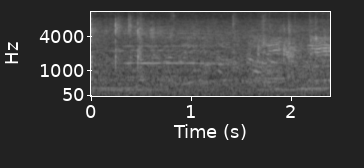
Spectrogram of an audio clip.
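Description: Footballers' voices calling out on the pitch, too distant or blurred to make out as words, with a few short sharp knocks a quarter to half a second in.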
